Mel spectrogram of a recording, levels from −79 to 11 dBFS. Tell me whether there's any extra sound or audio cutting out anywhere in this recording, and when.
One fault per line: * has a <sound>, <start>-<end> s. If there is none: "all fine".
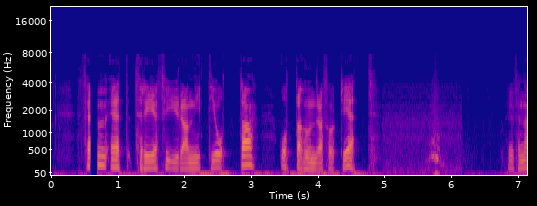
* has a dropout, 0.6-0.7 s
* has a whoosh, 5.6-6.0 s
